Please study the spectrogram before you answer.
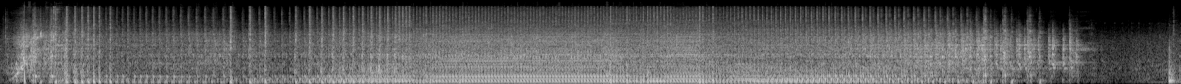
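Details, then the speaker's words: Coleman 5000 W generator with a faulty carburetor, needles adjusted and choke on: it fires and runs ragged for about ten seconds, then sags and dies as if running out of fuel. Fuel starvation; carburetor replacement later fixed it. "that could be a fuel issue still we may be still not getting enough fuel in it um because it idles just fine it just acts like it's running out of"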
